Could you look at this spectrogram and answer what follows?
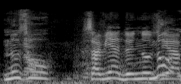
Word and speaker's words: nosocomial: Où attrape-t-on une maladie nosocomiale? C'est un rapport au nez. Noso. Nozo.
